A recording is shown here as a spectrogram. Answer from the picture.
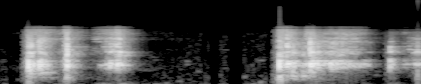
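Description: Hard plastic clicks and clatter from a toy water pistol being worked in the hand: a few quick clicks in the first moment, then a longer rattle near the end.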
